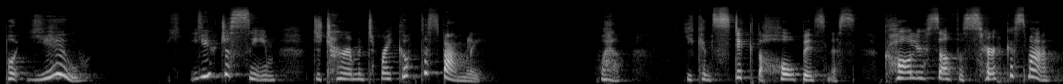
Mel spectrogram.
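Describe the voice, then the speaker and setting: A woman acting in a radio drama as a bitter, defiant young circus performer, confrontational, sarcastic and quick to swear. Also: fairly high pitch, big pitch swings, a bit bright, slightly rough, exaggerated voice. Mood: bitter, furious. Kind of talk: dramatic radio play dialogue.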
